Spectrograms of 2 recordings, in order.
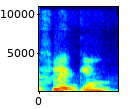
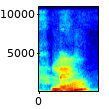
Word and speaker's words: phlegm: again and again, but I believe it's supposed to be phlegm.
